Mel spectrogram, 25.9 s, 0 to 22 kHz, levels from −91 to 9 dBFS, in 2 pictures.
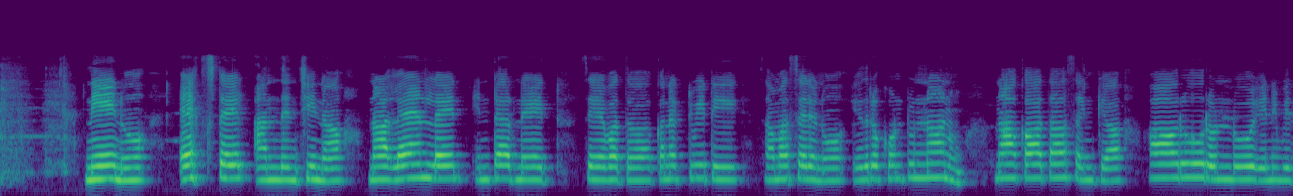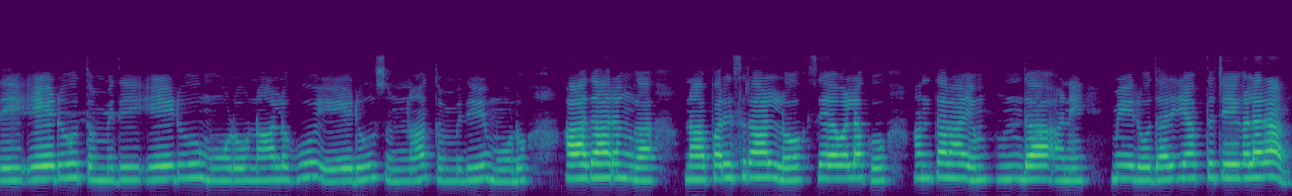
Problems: none marked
